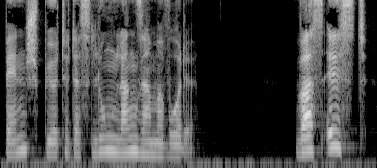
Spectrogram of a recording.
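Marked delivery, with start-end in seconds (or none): 2.9-3.7 raised, higher dragon query; calling out. A narrator's reading. Dragon slows and checks on his riders, calling out. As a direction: call back to the riders. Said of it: "rief der Drache".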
